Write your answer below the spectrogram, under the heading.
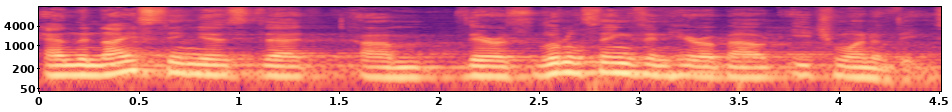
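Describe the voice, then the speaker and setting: Noticeable background noise and audible room echo surround a man. His pace is fairly quick and his intonation fairly even. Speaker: organization chief executive. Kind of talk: business report presentation. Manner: loud; fast.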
